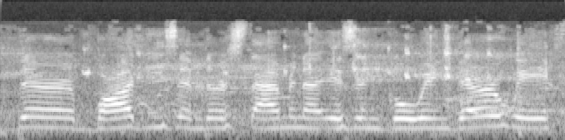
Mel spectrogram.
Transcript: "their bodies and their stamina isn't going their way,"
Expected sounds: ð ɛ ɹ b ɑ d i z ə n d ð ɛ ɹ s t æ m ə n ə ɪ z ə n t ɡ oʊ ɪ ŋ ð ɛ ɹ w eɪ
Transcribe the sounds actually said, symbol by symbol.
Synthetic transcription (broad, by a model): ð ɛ ɹ b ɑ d i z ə n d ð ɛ ɹ s t æ m ə n ə ɪ z ə n t ɡ oʊ ɪ ŋ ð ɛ ɹ w eɪ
